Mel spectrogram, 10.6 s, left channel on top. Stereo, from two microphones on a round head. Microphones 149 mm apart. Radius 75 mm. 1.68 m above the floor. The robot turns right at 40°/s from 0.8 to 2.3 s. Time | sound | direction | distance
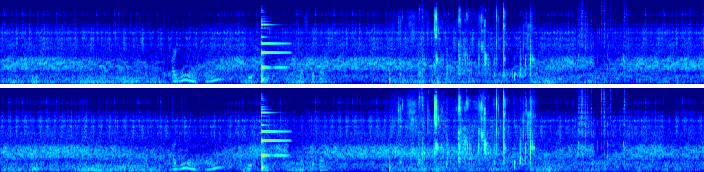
2.6 | a man speaking | 60° left (ahead or behind) | ?
3.9 | a guitar | 5° right (ahead or behind) | ?
5.8 | chewing | 35° right (ahead or behind) | ?
8.6 | crushing | 25° right (ahead or behind) | ?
